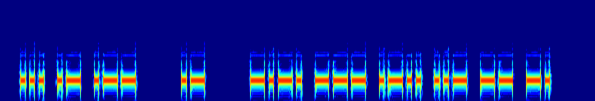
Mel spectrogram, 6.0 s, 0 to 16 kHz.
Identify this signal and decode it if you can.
Morse code, heard as a keyed tone, about 27 wpm, 650 Hz. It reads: SAW A COLUMN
